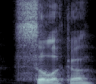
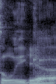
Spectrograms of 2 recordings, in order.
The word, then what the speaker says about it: Celica: I don't say um I don't say silica or whatever. Celica. So, it's celica. I say Celica, right?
